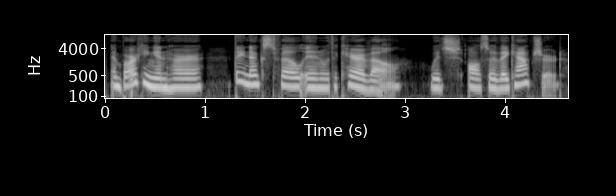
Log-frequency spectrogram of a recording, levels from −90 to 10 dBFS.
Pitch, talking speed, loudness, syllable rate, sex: 215 Hz, 180 wpm, -19 LUFS, 5.4 syllables/s, female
